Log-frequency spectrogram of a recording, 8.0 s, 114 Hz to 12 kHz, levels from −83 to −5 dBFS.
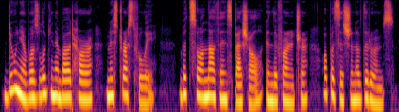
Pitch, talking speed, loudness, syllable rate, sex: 205 Hz, 135 wpm, -18 LUFS, 4.6 syllables/s, female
